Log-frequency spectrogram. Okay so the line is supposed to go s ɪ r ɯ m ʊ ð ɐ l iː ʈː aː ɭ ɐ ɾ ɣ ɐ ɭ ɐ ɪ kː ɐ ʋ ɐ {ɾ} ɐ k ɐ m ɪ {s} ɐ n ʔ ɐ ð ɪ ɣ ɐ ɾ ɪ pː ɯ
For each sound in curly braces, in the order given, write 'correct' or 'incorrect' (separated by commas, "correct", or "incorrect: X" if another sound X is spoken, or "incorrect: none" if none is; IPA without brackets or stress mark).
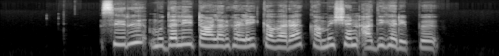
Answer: correct, incorrect: ʂ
